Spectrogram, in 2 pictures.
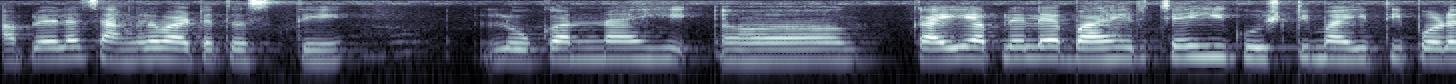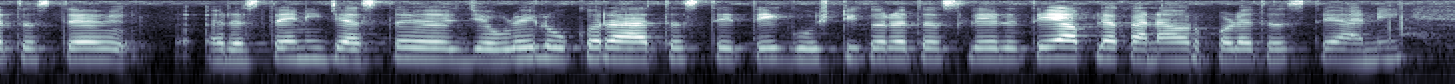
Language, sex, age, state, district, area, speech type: Marathi, female, 30-45, Maharashtra, Wardha, rural, spontaneous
